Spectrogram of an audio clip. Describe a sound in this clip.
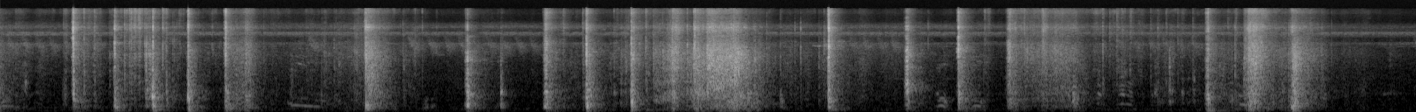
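Sharp knocks and cracks sound from a palm tree as a man works high in it.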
